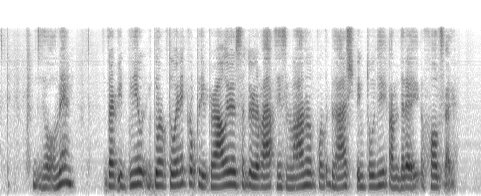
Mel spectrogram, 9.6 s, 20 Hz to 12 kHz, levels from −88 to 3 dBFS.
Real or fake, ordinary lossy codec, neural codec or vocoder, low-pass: fake; none; codec, 16 kHz, 0.5 kbps, FreqCodec, larger model; 7.2 kHz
